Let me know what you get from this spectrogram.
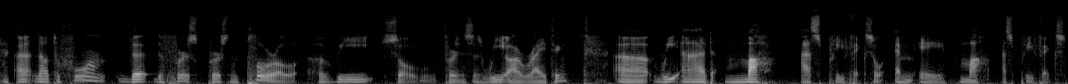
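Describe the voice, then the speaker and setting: An ordinary speaking voice from a man, fairly low in pitch with ordinary pitch variation, at a fairly slow pace on a very clean recording with a silent background. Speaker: language teacher. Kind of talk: language lesson, teaching. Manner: explanatory, tutorial.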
